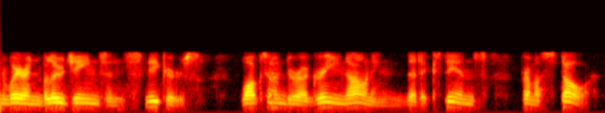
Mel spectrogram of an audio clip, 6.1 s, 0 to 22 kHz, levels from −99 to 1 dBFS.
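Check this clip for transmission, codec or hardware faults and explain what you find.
Two faults are present: the whole speech clip has passed through an AMR narrowband mobile codec, and three short stretches show lost AMR speech frames.

The AMR narrowband mobile codec shapes the entire clip. The audio sits in a band of roughly 300 Hz to 3.7 kHz, and the damage is plainly audible: a buzzy, synthetic edge, as the codec rebuilds speech from a vocal-tract model and a few pulses per subframe instead of the waveform itself. The degree of buzz points to a middle AMR-NB mode near 10 kbps. A plain telephone band-limit would sound muffled but clean. This one sounds coded.

The lost AMR speech frames fall at 1.16 to 1.24 s, 2.70 to 2.82 s and 4.76 to 4.82 s. Each time, damaged frames were discarded and the decoder filled the gap by repeating its last good pitch and spectral settings at reduced level. 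The first two sound like a brief dip or warble, which fits one missing 20 ms frame. The third is a slightly longer smear, consistent with about 40 ms lost. Unlike a hard dropout, the gaps are never true silence or clicks. The sound is stretched and softened over the gap.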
